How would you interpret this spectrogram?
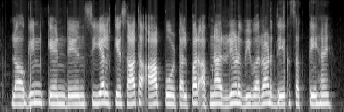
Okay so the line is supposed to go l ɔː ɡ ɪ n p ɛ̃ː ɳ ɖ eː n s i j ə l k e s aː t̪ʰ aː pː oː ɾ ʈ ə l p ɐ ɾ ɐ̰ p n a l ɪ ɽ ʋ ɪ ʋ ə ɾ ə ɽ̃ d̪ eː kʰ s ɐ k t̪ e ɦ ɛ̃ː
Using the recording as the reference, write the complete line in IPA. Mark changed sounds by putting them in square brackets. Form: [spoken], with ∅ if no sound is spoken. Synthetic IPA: l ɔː ɡ ɪ n [k] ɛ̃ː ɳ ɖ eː n s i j ə l k e s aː t̪ʰ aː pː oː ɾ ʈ ə l p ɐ ɾ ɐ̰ p n a [ɾ] ɪ ɽ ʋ ɪ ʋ ə ɾ ə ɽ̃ d̪ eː kʰ s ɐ k t̪ e ɦ ɛ̃ː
